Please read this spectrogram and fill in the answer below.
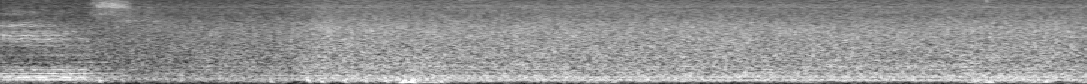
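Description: A sung hymn cuts off within the first second, then a steady loud hiss runs on with a faint low steady hum beneath it.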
